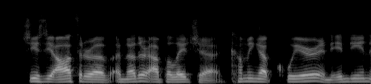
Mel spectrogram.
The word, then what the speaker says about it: Appalachia: I'm really happy to it's Appalachia okay um like throwing an Apple at you is how you say okay okay well like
